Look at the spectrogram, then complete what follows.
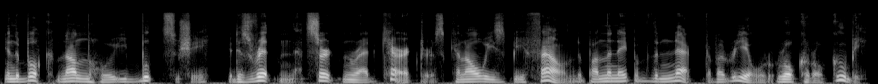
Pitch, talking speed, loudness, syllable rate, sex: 125 Hz, 205 wpm, -20 LUFS, 4.9 syllables/s, male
